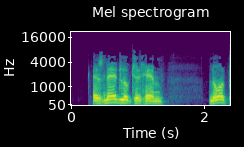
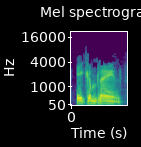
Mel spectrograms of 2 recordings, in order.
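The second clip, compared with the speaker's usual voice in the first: usual speaking voice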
